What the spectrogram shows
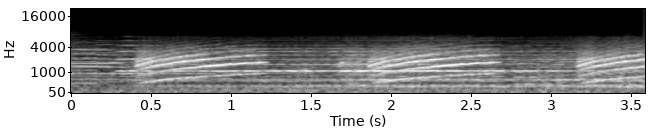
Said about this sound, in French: Faites taire cette maudite sirène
